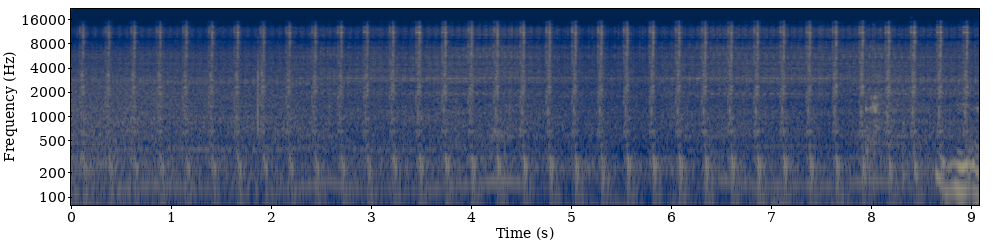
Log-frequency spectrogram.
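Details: Triumph TR7 wiper motor powered from the battery with the linkage being checked: a rhythmic whirring near four beats a second, labouring and uneven; the wipers can be stopped by hand. Weak wiper motor.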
